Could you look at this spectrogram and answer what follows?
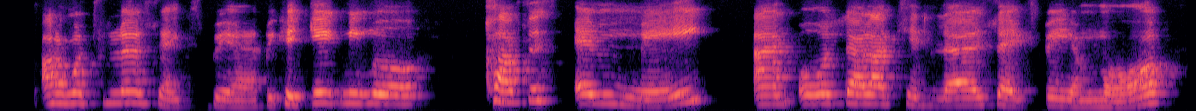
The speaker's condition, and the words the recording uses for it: Down syndrome. What's extraordinary is the way that Shakespeare is developing their reading, their speech, their confidence, their imagination.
